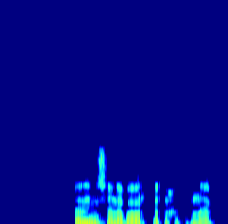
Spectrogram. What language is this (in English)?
Pashto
